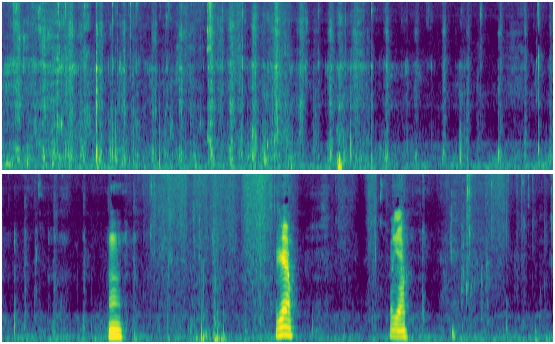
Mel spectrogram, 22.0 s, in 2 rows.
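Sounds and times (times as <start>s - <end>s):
crunchy cracker chewing: 0.0s - 12.8s.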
